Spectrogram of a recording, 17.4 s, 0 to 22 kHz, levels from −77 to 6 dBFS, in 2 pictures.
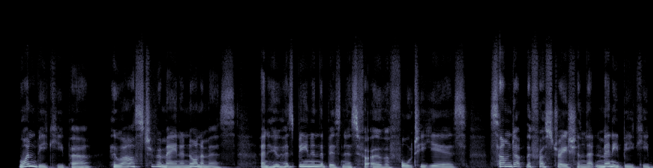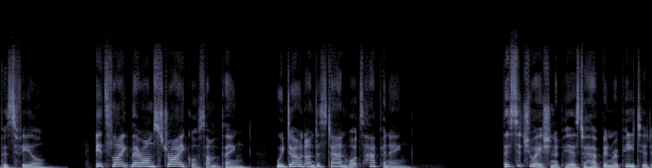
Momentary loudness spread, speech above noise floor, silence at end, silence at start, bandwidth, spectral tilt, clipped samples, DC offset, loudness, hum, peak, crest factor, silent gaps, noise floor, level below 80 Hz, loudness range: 8 LU; 50 dB; 0 s; 0.25 s; 17 kHz; -4.5 dB/octave; under 0.1%; under 0.1%; -27 LUFS; none; -8 dBFS; 18 dB; 9.62-9.83 s, 15.20-15.30 s; -76 dBFS; -74 dBFS; 2 LU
